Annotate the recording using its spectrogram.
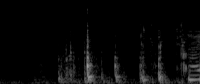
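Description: A string of light clicks and taps from small plastic dolls and toy pieces being handled and set against a plastic toy table, starting about half a second in.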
